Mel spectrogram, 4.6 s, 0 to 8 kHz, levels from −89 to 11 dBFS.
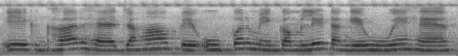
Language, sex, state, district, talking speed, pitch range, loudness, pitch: Hindi, female, Jharkhand, Deoghar, 145 wpm, 225-255 Hz, -12 LUFS, 235 Hz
